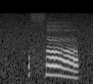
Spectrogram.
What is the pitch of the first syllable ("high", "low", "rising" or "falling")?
falling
